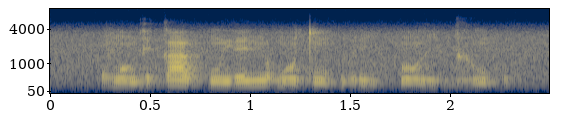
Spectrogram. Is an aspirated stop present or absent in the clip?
absent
